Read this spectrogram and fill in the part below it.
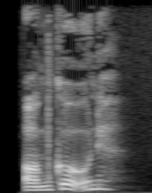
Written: omgående

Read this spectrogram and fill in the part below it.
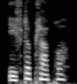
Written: efterplapre

